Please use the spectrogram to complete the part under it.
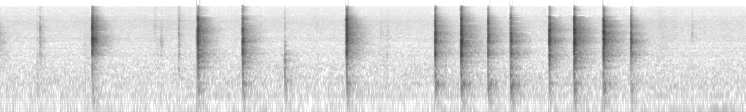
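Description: A metal spoon clinks against a saucepan while stirring.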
